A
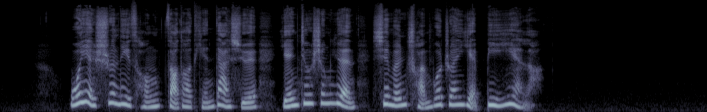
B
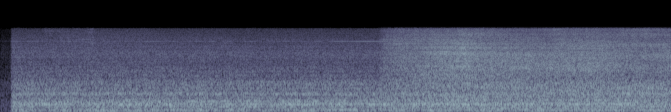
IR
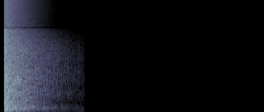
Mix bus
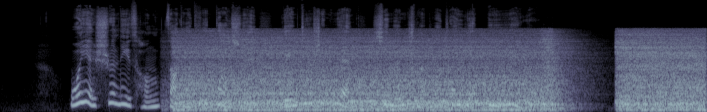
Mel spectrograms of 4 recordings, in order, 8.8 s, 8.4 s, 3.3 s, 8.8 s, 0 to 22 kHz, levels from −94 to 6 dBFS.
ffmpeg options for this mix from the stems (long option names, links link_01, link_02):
-filter_complex "[0:a]volume=0dB[link_01];[1:a]acrossover=split=370|1200[link_02][link_03][link_04];[link_02]acompressor=threshold=-40dB:ratio=4[link_05];[link_03]acompressor=threshold=-42dB:ratio=4[link_06];[link_04]acompressor=threshold=-36dB:ratio=4[link_07];[link_05][link_06][link_07]amix=inputs=3:normalize=0,adelay=2000,volume=-3dB,asplit=3[link_08][link_09][link_10];[link_08]atrim=end=6.9,asetpts=PTS-STARTPTS,afade=type=out:start_time=6.896:duration=0.004:curve=hsin[link_11];[link_09]atrim=start=6.9:end=7.68,asetpts=PTS-STARTPTS,volume=0[link_12];[link_10]atrim=start=7.68,asetpts=PTS-STARTPTS,afade=type=in:duration=0.004:curve=hsin[link_13];[link_11][link_12][link_13]concat=n=3:v=0:a=1,asplit=2[link_14][link_15];[link_15]volume=-13.5dB[link_16];[2:a]atrim=start_sample=2205[link_17];[link_16][link_17]afir=irnorm=-1:irlink=0[link_18];[link_01][link_14][link_18]amix=inputs=3:normalize=0"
